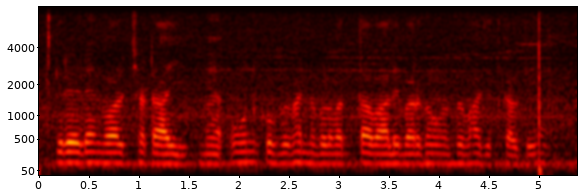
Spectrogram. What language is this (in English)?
Hindi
